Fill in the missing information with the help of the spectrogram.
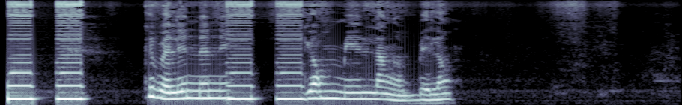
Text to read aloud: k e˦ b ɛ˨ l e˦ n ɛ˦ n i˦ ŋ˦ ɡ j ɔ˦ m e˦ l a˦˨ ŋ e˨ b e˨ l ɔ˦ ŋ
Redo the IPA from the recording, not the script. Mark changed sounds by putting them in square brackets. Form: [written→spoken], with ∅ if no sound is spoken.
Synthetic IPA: k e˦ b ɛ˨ l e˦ n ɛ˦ n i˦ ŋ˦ ɡ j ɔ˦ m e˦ l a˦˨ ŋ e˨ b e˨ l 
